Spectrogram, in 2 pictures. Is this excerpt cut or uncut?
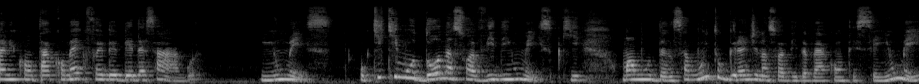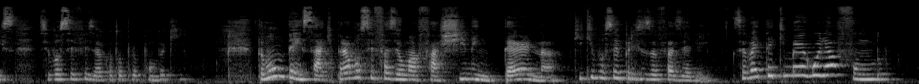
uncut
